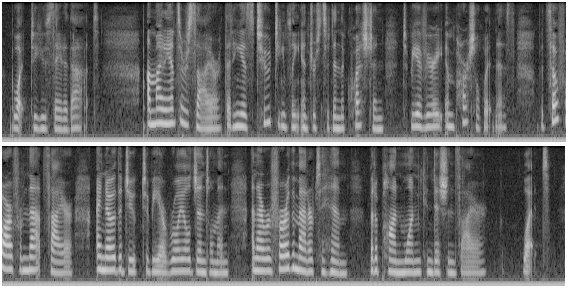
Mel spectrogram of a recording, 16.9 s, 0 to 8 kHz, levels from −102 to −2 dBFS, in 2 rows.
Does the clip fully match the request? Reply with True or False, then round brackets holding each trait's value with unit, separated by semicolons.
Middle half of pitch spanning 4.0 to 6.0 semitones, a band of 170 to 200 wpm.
False (2.9 semitones; 185 wpm)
